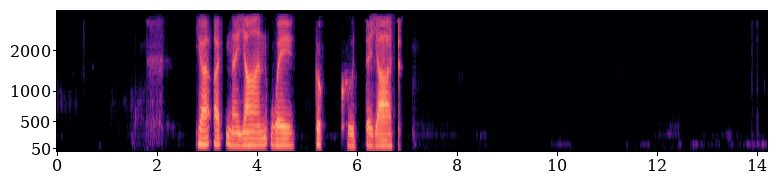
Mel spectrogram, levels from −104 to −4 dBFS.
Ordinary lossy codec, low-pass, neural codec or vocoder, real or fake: MP3, 32 kbps; 3.6 kHz; codec, 16 kHz, 2 kbps, X-Codec, WavLM features, trained on Multilingual LibriSpeech; fake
